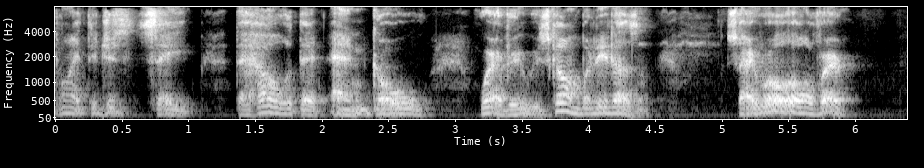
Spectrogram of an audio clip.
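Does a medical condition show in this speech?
Yes: gunshot injury to voice box; shot 15 times, face bullet ripped esophagus, hit spine, lodged 3 mm by carotid; bullet still lodged behind carotid artery, from Oak Creek Sikh temple shooting.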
